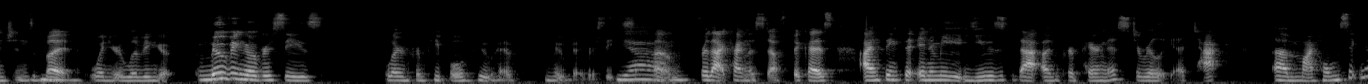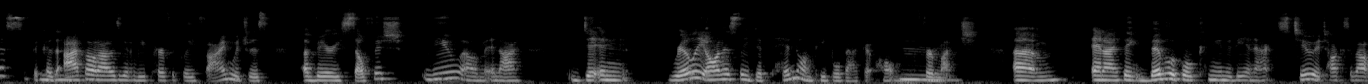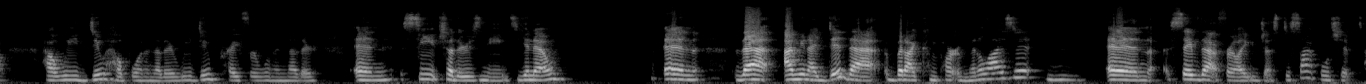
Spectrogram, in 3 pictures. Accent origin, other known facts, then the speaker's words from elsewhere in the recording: Memphis, Tennessee, United States; moved away as an adult; now in Nairobi, Kenya; I grew up in Memphis. And so I lived in the exact same house the whole 21 years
